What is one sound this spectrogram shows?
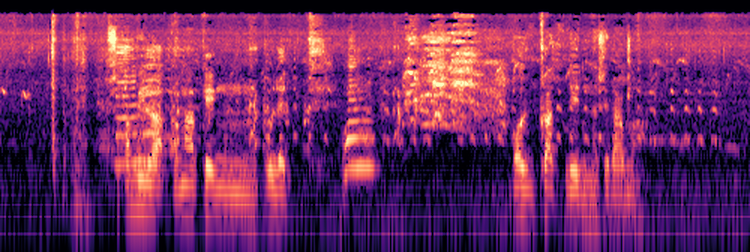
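A chicken squawks and cackles loudly close by.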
